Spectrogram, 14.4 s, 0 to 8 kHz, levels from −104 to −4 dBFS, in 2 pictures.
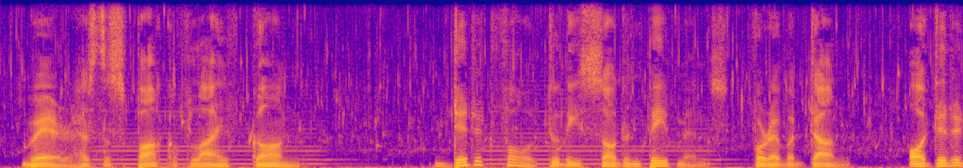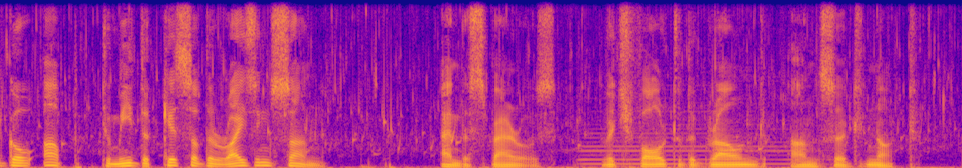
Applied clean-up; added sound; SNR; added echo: none; Stream + Bowed string instrument; 18 dB; none.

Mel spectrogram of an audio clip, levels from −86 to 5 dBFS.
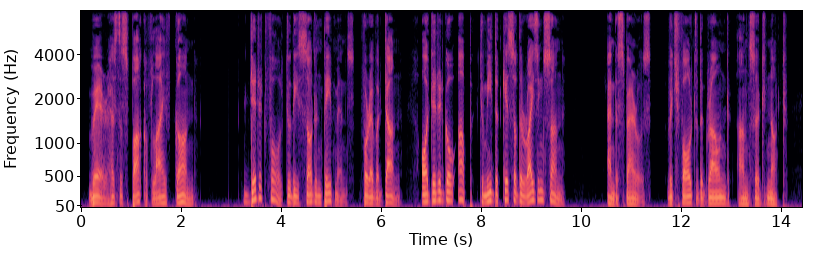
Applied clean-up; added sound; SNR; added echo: none; none; none; none.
